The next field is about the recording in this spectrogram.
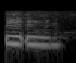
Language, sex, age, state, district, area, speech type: Assamese, female, 18-30, Assam, Udalguri, rural, conversation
